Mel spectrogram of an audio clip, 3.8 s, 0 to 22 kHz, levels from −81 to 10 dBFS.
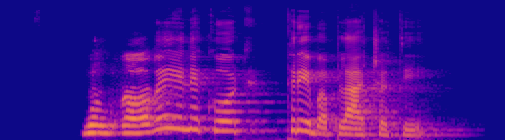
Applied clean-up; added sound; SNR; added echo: neural mask model Resemble Enhance denoiser.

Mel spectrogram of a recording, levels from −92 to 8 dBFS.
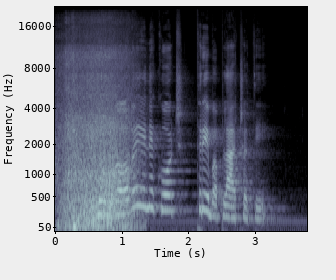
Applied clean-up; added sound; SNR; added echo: none; Waves, surf; 0 dB; none.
